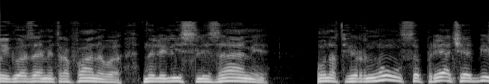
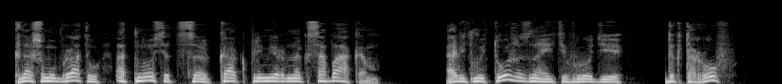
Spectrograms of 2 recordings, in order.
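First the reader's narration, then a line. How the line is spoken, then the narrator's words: Quiet reproachful exclamation. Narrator (Russian): негромко, но с упреком воскликнул он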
